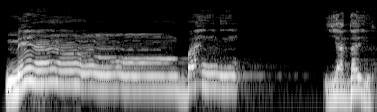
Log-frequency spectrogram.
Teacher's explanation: یا ساکن سے پہلے زبر ہو تو یا لین، اس کو نرم آواز کے ساتھ جلدی ادا کریں گے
